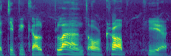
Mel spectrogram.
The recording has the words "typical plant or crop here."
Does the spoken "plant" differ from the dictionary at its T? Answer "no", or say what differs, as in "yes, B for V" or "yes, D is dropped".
no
